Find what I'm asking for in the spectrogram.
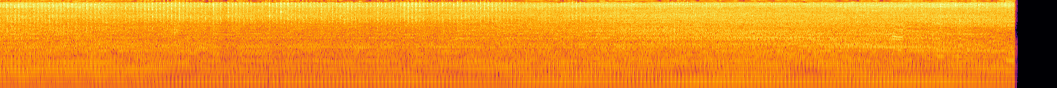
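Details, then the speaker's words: MTD Yard Bug riding mower after gear shift cable replacement for reverse issue, low on gas for test run: steady single-cylinder chug at constant speed, even firing, no misses, surges or knocks; running normally. "let's start this thing up it should start up on the money"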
